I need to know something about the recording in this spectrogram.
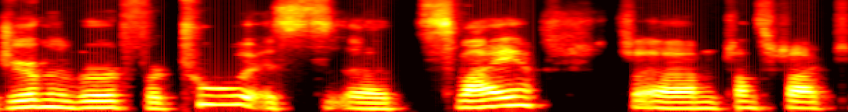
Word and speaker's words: zwei: So for instance, the German word for two is zwei, transcribed like this. So we have this affricate sound at the beginning, which is clearly cognate to the English T in two.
